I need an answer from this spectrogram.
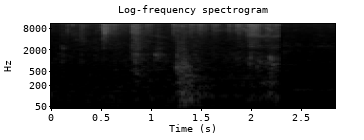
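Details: A Siberian Husky puppy playing with a Border Collie puppy it has known since birth gives short, rough growls and yips in quick, uneven bursts.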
